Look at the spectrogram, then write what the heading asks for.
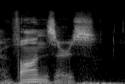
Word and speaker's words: Wanzer: wanzers or i guess they're pronounced vonsers spelled w-a-n-z-e-r which is short for walking panzer and panzer is a german word for tank in case you didn't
